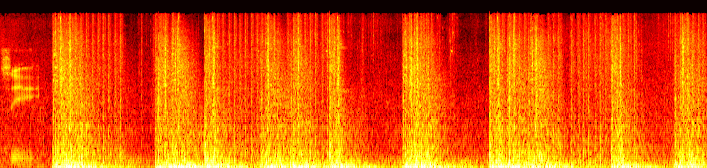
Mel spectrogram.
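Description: Heavy guns fire in loud bursts, again and again.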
